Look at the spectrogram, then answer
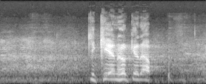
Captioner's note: laughter and applause; laughter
